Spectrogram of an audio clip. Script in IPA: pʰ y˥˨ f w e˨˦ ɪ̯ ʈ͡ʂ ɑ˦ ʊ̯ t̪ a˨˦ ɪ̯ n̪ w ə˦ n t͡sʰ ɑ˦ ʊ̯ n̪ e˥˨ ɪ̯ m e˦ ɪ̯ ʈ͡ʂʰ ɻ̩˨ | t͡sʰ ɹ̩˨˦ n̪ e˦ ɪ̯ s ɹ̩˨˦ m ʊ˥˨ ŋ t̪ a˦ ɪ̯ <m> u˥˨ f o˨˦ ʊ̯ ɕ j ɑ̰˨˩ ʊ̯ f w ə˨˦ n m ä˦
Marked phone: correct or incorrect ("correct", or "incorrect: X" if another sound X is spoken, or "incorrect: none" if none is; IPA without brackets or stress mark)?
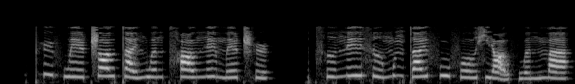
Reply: incorrect: f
